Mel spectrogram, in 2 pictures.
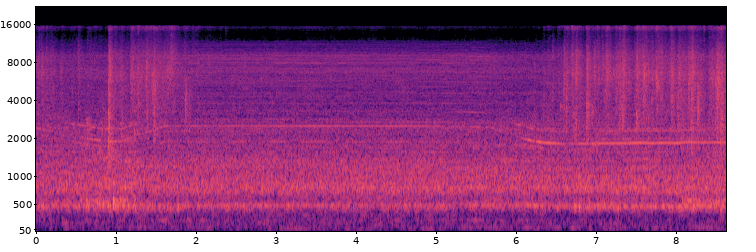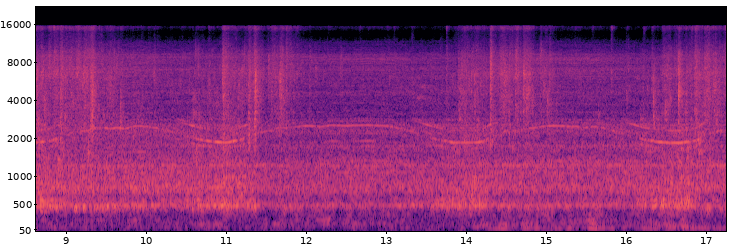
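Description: STEC 12-volt 180-watt DC water pump running with a steady whir. A high whine over it dips and rises slowly as the pump's power draw goes up and down, with bursts of crackly noise now and then.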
